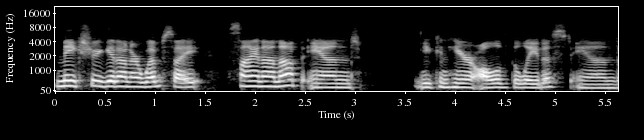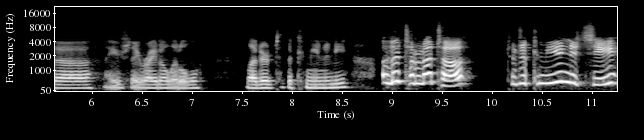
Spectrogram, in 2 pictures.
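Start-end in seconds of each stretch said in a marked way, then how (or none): 8.9-11.2 very high, bad put-on Scottish accent. Promoting the newsletter to listeners, in a bad Scottish accent. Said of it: "That was my Scottish accent".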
